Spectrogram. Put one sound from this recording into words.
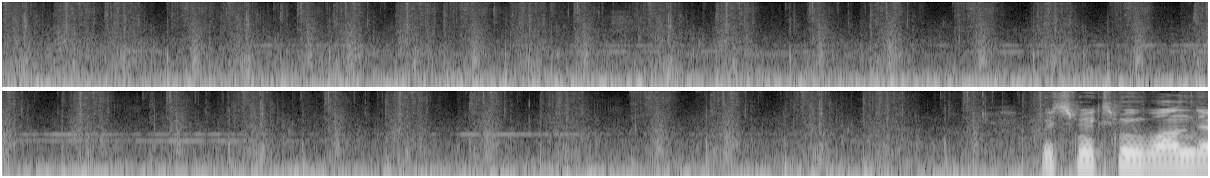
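Footsteps crunch quickly and steadily on rough rock.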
